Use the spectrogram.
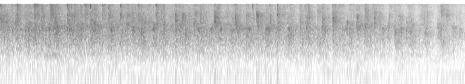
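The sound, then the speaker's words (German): A church audience applauds during a service, a dense, even wash of many hands clapping that holds steady for several seconds and eases off slightly at the end. “Gib the Lord a hand. One more hand. Gib den Herrn einen Applaus.”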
